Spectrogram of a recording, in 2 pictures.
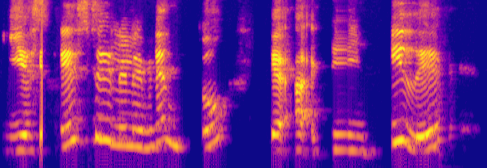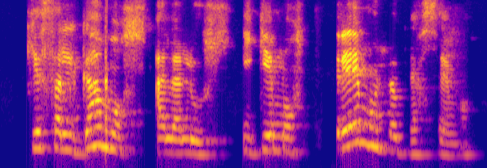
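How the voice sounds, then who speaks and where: Earnest female trainer, reflective seminar delivery, slightly high pitch. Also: animated, a little slow. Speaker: communication trainer. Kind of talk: online seminar talk.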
